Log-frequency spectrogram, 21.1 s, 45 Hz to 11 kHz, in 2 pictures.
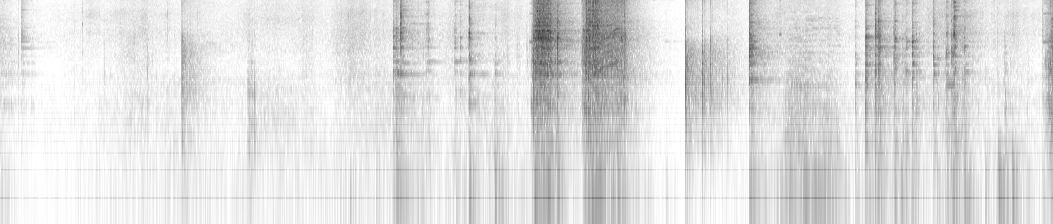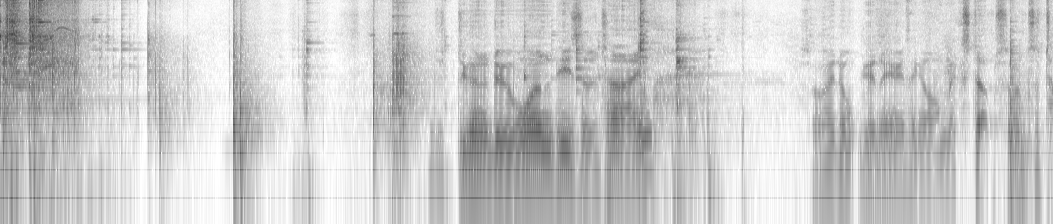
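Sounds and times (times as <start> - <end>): steel parts clinking and knocking: 3.9 - 6.2, 8.5 - 12.1, 14.8 - 17.8
cordless drill spinning nuts: 5.3 - 6.4.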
